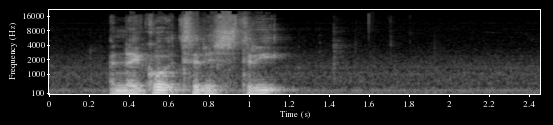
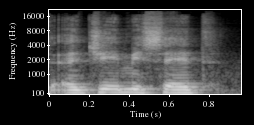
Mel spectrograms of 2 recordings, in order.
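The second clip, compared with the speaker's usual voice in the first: ordinary delivery, nothing marked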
